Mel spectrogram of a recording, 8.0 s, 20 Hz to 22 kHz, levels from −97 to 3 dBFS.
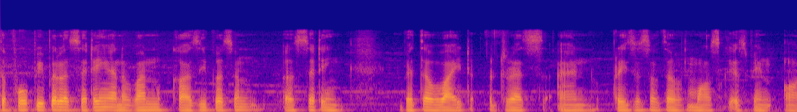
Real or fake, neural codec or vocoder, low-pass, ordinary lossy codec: real; none; 7.2 kHz; none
